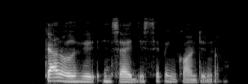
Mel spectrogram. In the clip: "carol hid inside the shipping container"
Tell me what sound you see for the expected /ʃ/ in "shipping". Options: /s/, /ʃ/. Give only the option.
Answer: /s/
